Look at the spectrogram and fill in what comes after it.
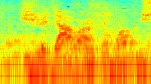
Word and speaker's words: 雪茄: 我怕呛的人可能不行，这里面是很浓的雪茄味儿。 – 雪茄的茄是个多音字，除了茄子的茄这个读音啊，古语当中的一声的茄的意思呢，是指荷叶的茎干。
